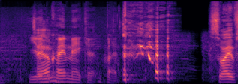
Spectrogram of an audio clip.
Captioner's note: laughs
